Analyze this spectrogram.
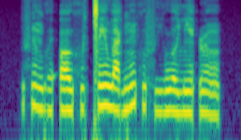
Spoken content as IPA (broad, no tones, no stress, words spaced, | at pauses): fĩɡʷɛ̤ʔɔxʷe ǀẽwa ɡũxʷəf i̤ woʎẽʔɭõ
